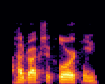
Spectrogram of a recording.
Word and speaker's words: hydroxychloroquine: when he was working in that bunker 8 stories underground, they decided they didn't like him because he kept saying hydroxychloroquine.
